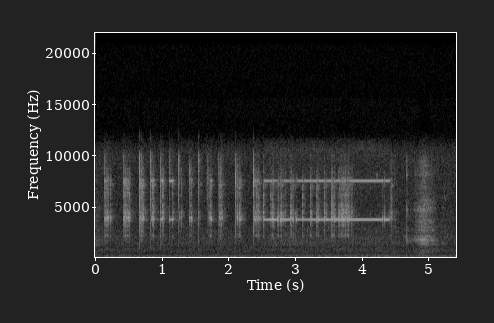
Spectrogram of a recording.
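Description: Continuity tester on a TACKLIFE DM03B budget multimeter sounding in a quick run of short scratchy beeps, then one steadier tone lasting a couple of seconds, fairly faint over a low background hum.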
